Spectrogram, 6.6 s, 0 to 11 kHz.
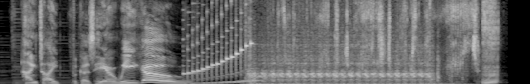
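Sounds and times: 
speech: 0.3s - 3.9s
cartoonish truck engine failing to start: 2.8s - 6.0s.

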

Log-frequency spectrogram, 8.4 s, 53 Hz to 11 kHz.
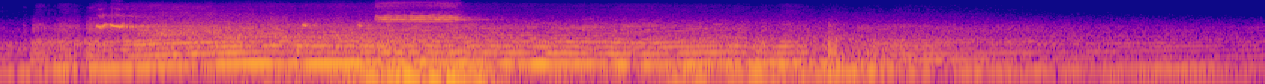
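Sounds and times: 
car engine revving hard: 0.1s - 8.4s.

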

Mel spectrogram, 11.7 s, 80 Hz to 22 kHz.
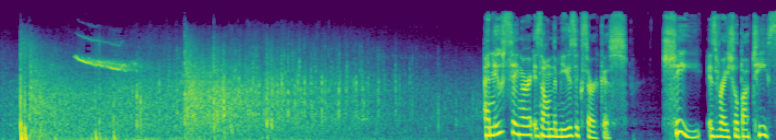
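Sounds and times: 
sharp firework bangs: 0.0s - 7.2s
fireworks crackling and popping at a firework display: 0.0s - 8.4s
descending firework whistle: 1.1s - 5.8s
speech: 7.3s - 11.6s.

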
